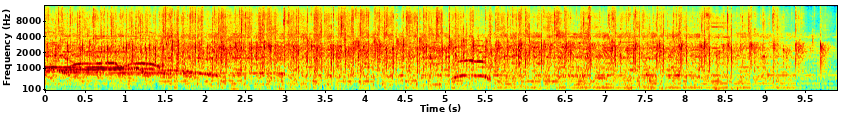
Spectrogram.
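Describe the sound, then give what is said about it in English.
Audience applause and cheering greet a stand-up comedian, a dense, sustained wash of clapping with scattered whoops that holds loudly throughout and thins at the very end. “So let's hear it right now for Beth Stelling. Give it up for Beth.”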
